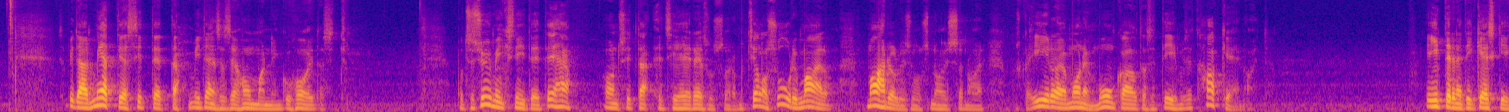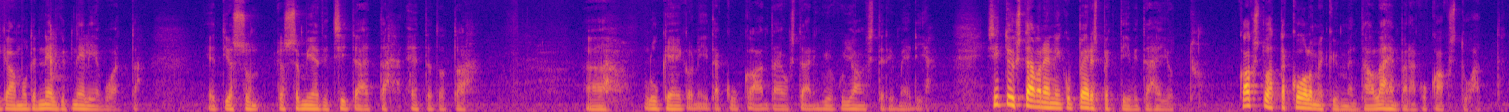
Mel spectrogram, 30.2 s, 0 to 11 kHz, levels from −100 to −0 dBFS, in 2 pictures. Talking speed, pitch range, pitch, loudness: 155 wpm, 105-140 Hz, 115 Hz, -25 LUFS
